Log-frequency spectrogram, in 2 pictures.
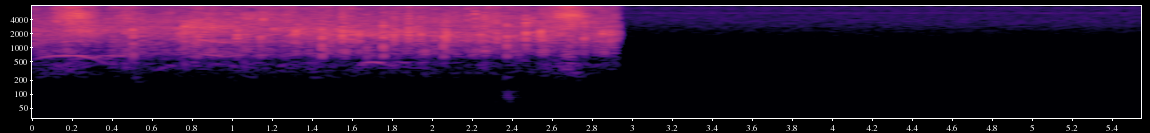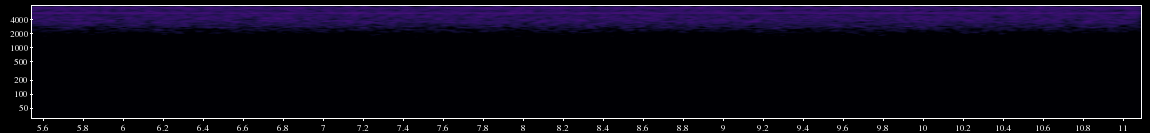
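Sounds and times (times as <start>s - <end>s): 
audience applause: 0.0s - 3.0s.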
